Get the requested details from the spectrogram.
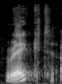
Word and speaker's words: REKT: Wird Wrecked, also zerwrackt, zerstört ausgesprochen, schreibt sich aber R-E-K-T und ist im Grunde genommen eine zeitgemäße Neuauflage des guten alten Stunt Car Racer.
